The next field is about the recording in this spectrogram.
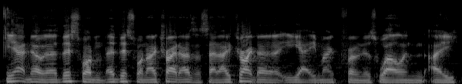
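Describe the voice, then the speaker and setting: A man's voice: fairly low pitch, fairly even intonation, fairly quick, pushed and bright. A man chatting as a podcast guest about streaming, rambling with frequent restarts. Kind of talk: casual interview chat.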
